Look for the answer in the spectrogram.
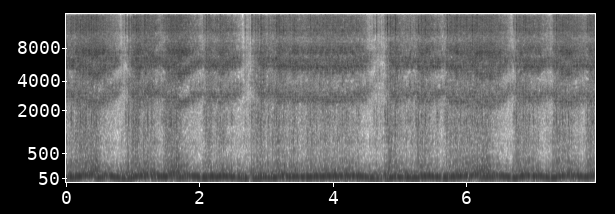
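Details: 1948 Chevy Fleetline small-block V8 (4-speed), started after sitting a while, running a little rich from heavy throttle pumping: loud, lumpy rumble with uneven throttle blips rising and falling, firing steadily.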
